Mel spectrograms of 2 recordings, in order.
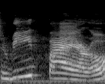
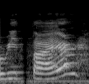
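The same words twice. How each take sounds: First: The stress is on the first syllable. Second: The stress is on the second syllable. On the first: Renewing and recalibrating oneself. "the inflection, okay, or the stress. Okay, on the first syllable" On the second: Becoming inactive and no longer growing. "Inactive, not growing, maybe being dormant"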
